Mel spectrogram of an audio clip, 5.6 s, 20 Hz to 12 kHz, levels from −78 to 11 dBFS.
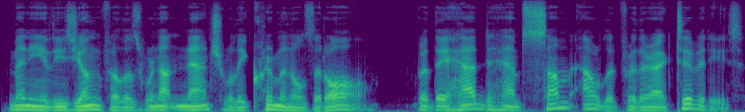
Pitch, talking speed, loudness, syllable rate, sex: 100 Hz, 225 wpm, -17 LUFS, 6.5 syllables/s, male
